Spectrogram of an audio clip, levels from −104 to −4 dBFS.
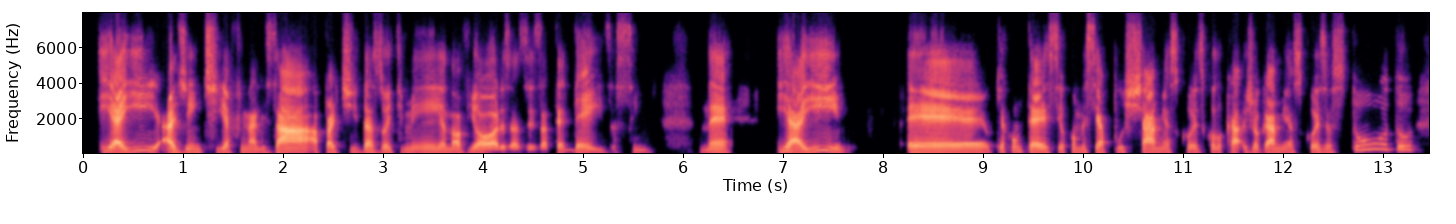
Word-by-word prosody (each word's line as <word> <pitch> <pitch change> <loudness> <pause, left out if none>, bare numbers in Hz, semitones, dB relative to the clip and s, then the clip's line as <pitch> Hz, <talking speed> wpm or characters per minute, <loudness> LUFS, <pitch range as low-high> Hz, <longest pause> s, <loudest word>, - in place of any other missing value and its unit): E 195 +2 -2
aí, 190 +5 +4
a 165 - +6
gente 165 +2 -6
ia 165 - 0
finalizar 150 +3 +5
a - - 0
partir 165 +2 -3
das 170 -2 -1
20h30, 160 -1 -7
21h00,, 145 +1 0
às 145 0 -7
vezes 155 +1 -12
até 155 +4 -4
22h00, 130 - -5
assim, 120 -2 -18 0.5
né. - - 0 0.4
E 205 +2 0
aí, 170 - +2 0.6
eh, 150 -1 +4
o - - -15
que 195 - -8
acontece? 160 -8 -1
Eu 160 - -10
comecei 180 -2 -4
a - - -3
puxar 175 -1 +1
minhas 175 -1 -10
coisas, 165 -1 -10
colocar 165 -1 -3
jogar 165 -1 +1
minhas 165 0 -10
coisas 165 -1 -9
tudo 265 0 -9
165 Hz, 150 wpm, -22 LUFS, 150-180 Hz, 0.6 s, a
